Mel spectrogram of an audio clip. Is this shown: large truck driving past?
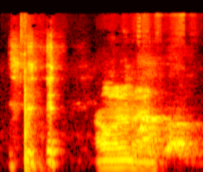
no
